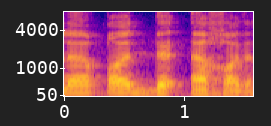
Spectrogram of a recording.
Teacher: شوف الدال ساكنه مقلقله قلقله صوره في وسط الكلام لانها مربوطه بكلمه اخذ قد اخذ خطا هذا مسك اذا تضرب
